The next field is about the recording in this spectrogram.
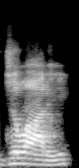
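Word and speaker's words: Gillotte: But he's had it's Gelati. Gelati. Okay. Yeah, a lot of people mess that up. He like what you would go to the store and get, and it's nice and cold and it tastes absolutely. But yeah, Gelati, he's going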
